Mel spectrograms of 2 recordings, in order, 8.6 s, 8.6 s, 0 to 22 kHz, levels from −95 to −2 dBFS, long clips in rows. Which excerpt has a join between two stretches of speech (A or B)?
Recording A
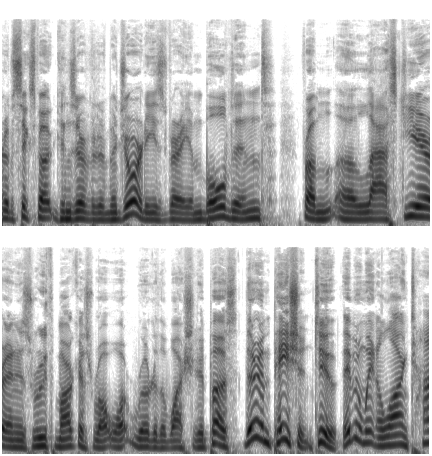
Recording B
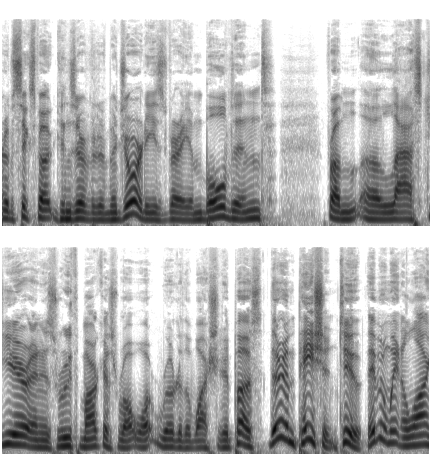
A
